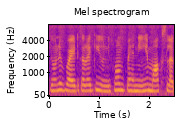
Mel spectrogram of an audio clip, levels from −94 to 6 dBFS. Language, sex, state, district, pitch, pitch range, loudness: Hindi, female, Uttar Pradesh, Ghazipur, 240 Hz, 230-255 Hz, -18 LUFS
